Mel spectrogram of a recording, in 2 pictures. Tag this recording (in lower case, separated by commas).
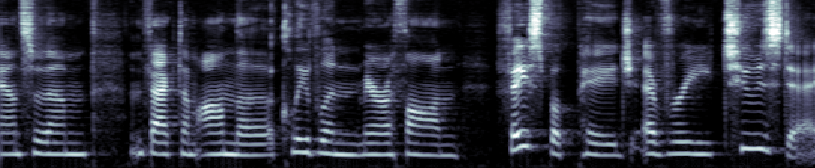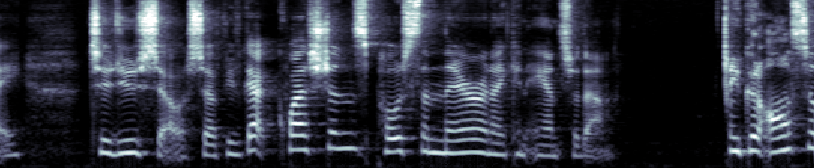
speech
